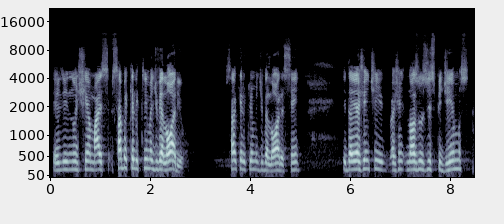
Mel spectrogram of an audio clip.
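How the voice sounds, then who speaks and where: A high-pitched man with a Brazilian Portuguese accent, a pastor, shares a personal testimony in a live conversation, acting out the dialogue he quotes.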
